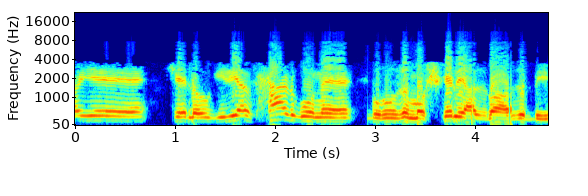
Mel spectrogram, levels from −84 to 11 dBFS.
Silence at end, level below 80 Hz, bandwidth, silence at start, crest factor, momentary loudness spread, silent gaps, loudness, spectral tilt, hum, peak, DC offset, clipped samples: 0 s; -44 dBFS; 8 kHz; 0 s; 8 dB; 5 LU; none; -9 LUFS; -6 dB/octave; none; 0 dBFS; under 0.1%; 0.2%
